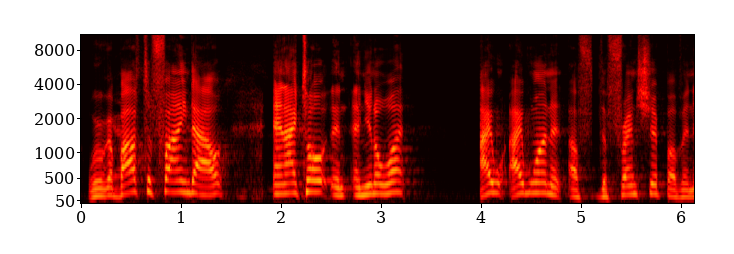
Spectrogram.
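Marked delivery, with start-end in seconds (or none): 0.1-1.5 raised, forceful preacher's warning; emphatic warning. Real, not acted. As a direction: hammer the warning home, higher. Repeats warning with more force.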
